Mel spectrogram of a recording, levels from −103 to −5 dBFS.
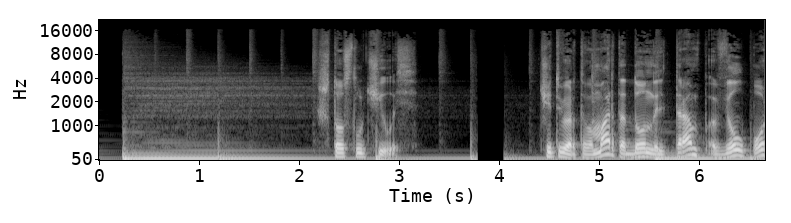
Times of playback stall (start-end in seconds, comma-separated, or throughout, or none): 3.79-4.06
